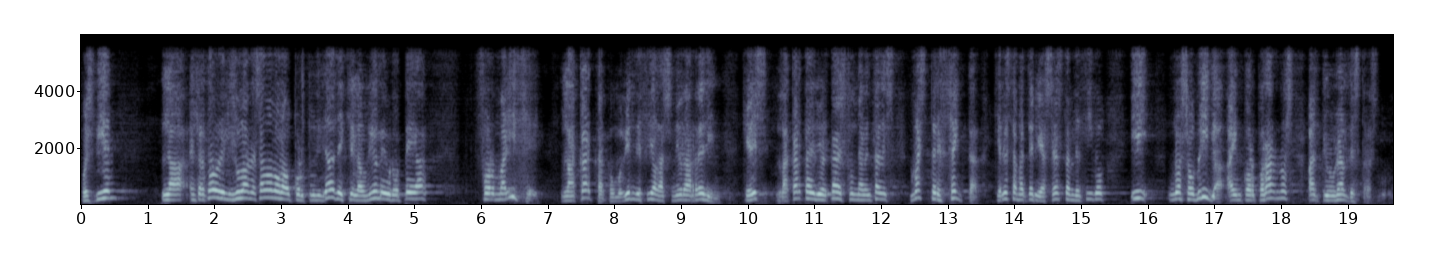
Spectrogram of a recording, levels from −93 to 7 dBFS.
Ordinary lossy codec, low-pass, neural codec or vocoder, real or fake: none; 5.4 kHz; codec, 32 kHz, 1.9 kbps, SNAC; fake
